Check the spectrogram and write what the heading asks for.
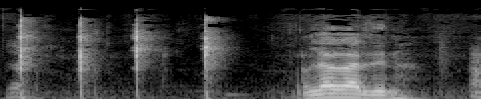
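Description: Four sharp clicks in quick succession over about a second, then a short voice sound near the end.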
